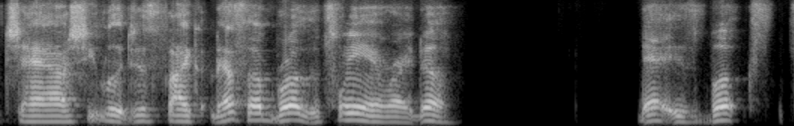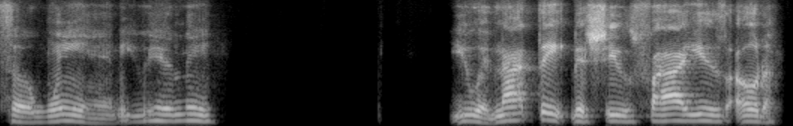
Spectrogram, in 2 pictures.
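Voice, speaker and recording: A woman with a low, gravelly voice that is extra scratchy today, speaking slowly and easily. She chats with her stream viewers from her bed and greets them one by one. The audio sounds dull and lo-fi. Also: dark tone. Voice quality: low-toned voice. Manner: laid-back, chatty, greets viewers by name. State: scratchy voice after a night of singing. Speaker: livestream host. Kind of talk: casual chat greeting viewers. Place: lying in bed at home.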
